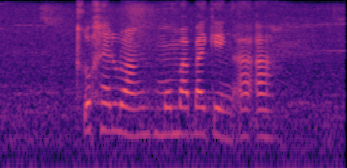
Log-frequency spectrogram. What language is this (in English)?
Tswana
